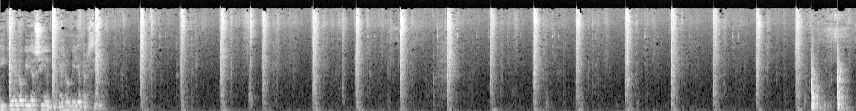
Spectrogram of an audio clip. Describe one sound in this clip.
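Playing cards are shuffled with soft, regular snapping taps.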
